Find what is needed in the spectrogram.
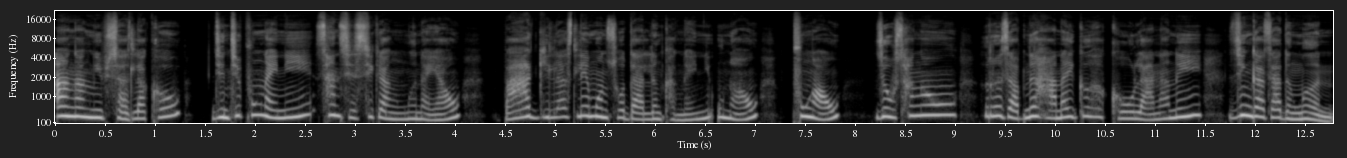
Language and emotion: Bodo, fearful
